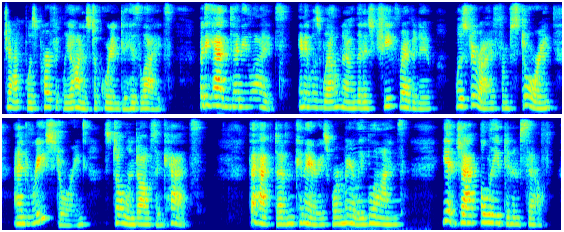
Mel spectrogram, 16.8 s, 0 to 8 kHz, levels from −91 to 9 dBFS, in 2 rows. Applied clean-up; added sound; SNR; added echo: neural mask model DeepFilterNet 3.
